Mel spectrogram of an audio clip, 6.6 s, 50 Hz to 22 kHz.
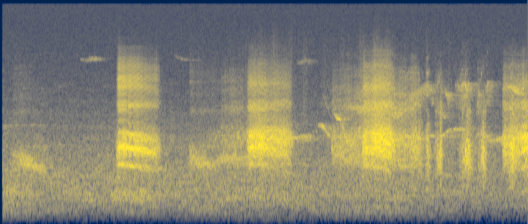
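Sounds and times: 
carrion crow Corvus corone giving harsh hoarse caws: 0.2 - 0.6, 1.5 - 6.5
small birds chirping: 2.4 - 6.5.

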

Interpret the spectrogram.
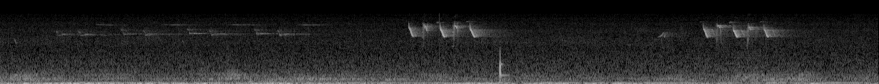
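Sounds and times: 
constant low-pitched background hum: 0.0 - 8.7
great tit Parus major giving high notes and sharp downslurred chips: 0.4 - 3.3, 4.1 - 5.0, 6.3 - 7.9.

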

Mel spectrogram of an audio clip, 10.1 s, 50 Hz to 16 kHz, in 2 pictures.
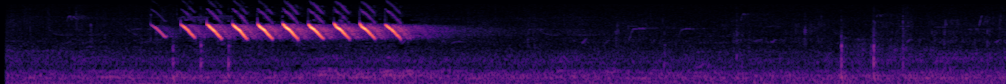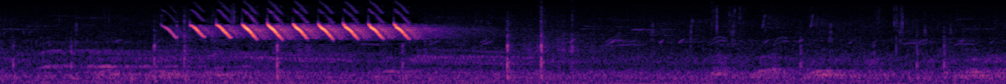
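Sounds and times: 
Poecile palustris marsh tit calls: 0.8 - 2.3, 5.2 - 7.5.

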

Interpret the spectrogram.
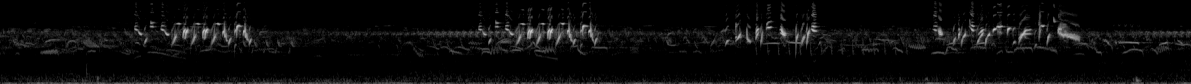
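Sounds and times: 
European goldfinch twittering chirps: 0.2 - 2.7, 4.3 - 6.1, 9.2 - 10.8.

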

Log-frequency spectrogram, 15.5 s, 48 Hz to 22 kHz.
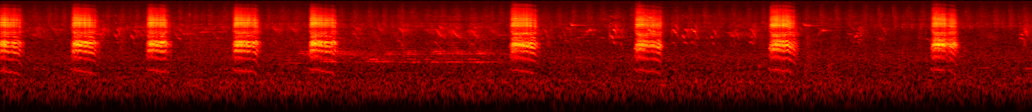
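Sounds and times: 
carrion crow Corvus corone cawing: 0.0 - 0.4, 1.1 - 1.5, 2.2 - 2.6, 3.5 - 8.2, 9.5 - 10.0, 11.5 - 12.0, 14.0 - 14.4.

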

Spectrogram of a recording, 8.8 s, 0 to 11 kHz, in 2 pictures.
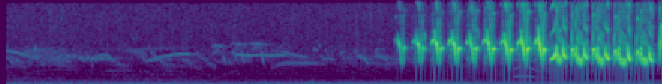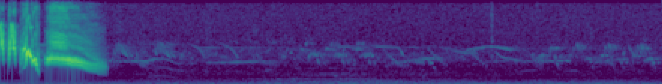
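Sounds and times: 
common chaffinch Fringilla coelebs song with terminal flourish: 0.2 - 5.3.

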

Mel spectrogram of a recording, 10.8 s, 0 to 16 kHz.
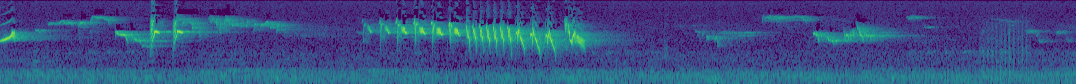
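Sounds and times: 
common chaffinch Fringilla coelebs singing: 0.0 - 10.7.

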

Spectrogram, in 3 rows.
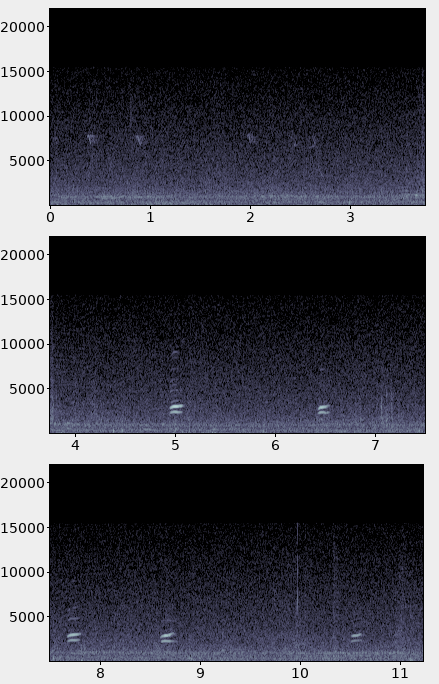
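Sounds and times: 
steady low background hiss: 0.0 - 11.2
Eurasian bullfinch Pyrrhula pyrrhula giving soft short piping whistles: 4.9 - 5.2, 8.6 - 8.8, 10.5 - 10.7.

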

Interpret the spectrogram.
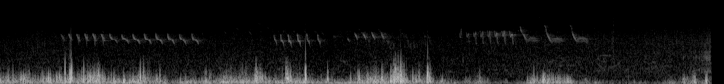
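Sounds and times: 
steady low rumbling wind: 0.0 - 7.1
European greenfinch Chloris chloris giving rapid twittering trills: 0.6 - 6.0.

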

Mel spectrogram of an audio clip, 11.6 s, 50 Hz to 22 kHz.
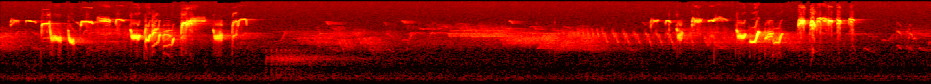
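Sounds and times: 
European robin singing: 0.0 - 3.2, 8.0 - 11.6.

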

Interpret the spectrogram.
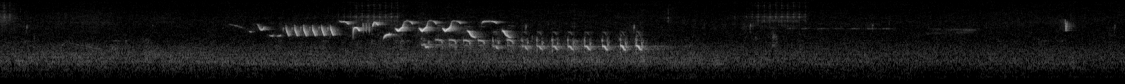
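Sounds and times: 
Eurasian wren Troglodytes troglodytes singing: 2.5 - 6.6.

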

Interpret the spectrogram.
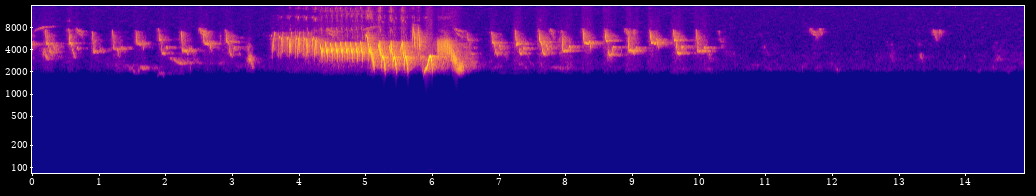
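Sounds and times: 
common chaffinch Fringilla coelebs singing a descending trill: 0.0 - 10.4.

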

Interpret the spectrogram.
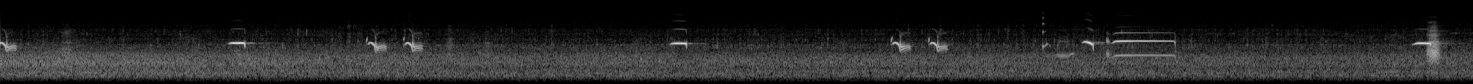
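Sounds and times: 
light background hiss: 0.0 - 14.7
Eurasian bullfinch Pyrrhula pyrrhula piping call: 6.7 - 7.0, 10.4 - 11.8, 14.1 - 14.6.

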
